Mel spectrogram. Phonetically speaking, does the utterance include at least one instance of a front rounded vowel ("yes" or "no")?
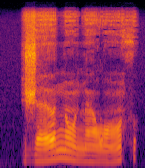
no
